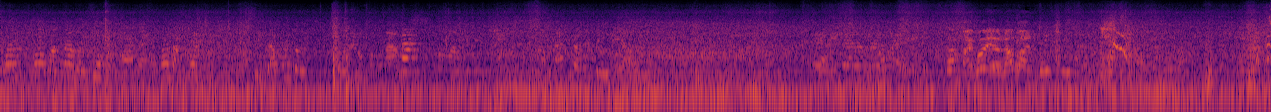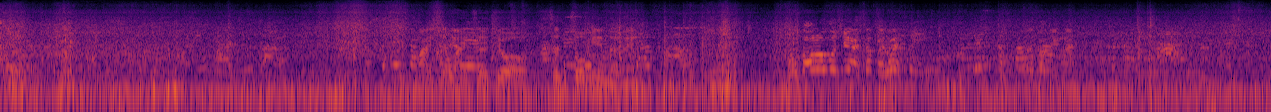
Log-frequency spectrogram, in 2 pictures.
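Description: A busy crowd murmurs and chatters nearby.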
